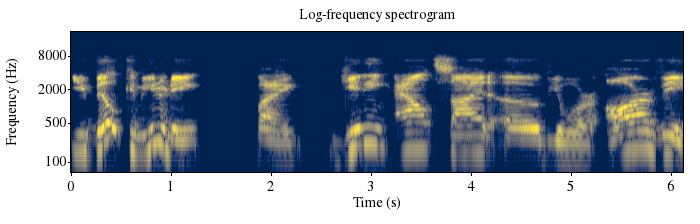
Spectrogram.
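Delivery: slow, deliberate, each word laid out with care. Making a point about building community: slow and deliberate. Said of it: "I said it slowly on purpose".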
